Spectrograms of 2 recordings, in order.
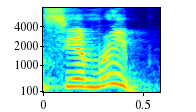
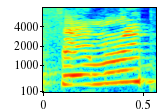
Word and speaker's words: Siem Reap: Siem Reap was actually the name of the lady boy. No, it was not. no, Siem Reap, no, why you lie? He's mispronouncing it. It's Siem Reap.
